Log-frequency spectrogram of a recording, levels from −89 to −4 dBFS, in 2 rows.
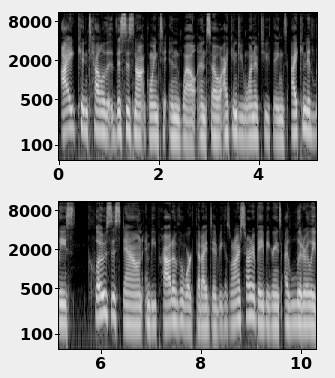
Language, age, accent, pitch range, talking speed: English, 20-39, American, 135-180 Hz, 255 wpm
